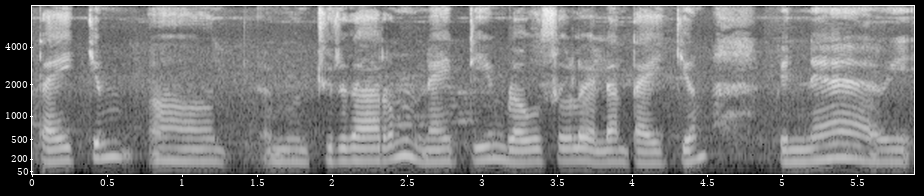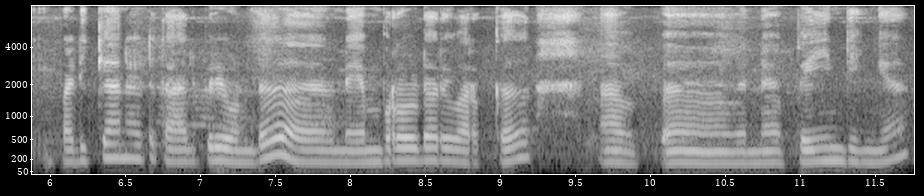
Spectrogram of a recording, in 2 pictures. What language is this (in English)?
Malayalam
